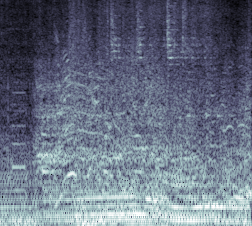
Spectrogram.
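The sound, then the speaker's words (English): Cars speed through traffic in a chase, with an SUV fleeing and several black cars in pursuit. Engines roar continuously with squealing tires layered over a steady, loud rumble. “Ethan leaps into the vehicle, which then races off among the traffic. Several dour black cars speed after them.”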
